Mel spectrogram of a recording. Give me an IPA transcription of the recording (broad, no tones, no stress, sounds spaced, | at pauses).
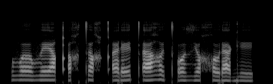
v ʌː v ɛː qʼ ʏ χ t ʌ χ qʼ e ɾ ɛ tʼ a ʁ ɯ tʼ ɔ z ʏ χ o ɾ a ɡ e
